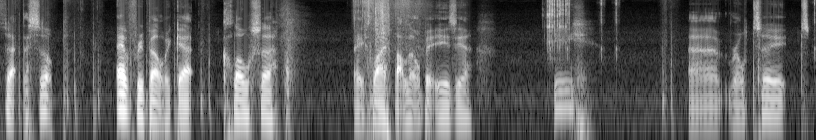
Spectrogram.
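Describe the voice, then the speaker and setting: A man talking through a simulator game as a channel host, in a self-described monotone with frequent ums. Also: fairly low pitch, measured pace, long pauses, a little hiss or hum. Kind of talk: casual gameplay commentary.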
